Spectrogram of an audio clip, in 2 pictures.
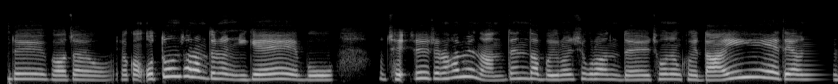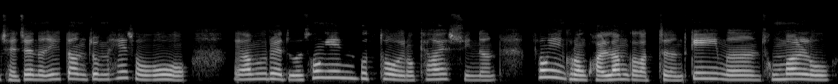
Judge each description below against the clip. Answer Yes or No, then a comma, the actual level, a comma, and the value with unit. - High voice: Yes, high, 230 Hz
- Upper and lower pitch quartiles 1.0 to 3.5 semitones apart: Yes, average, 3.2 semitones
